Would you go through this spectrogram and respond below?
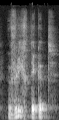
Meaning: an air ticket, a plane ticket
- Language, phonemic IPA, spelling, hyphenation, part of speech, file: Dutch, /ˈvlixˌtɪ.kət/, vliegticket, vlieg‧tic‧ket, noun, Nl-vliegticket.ogg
